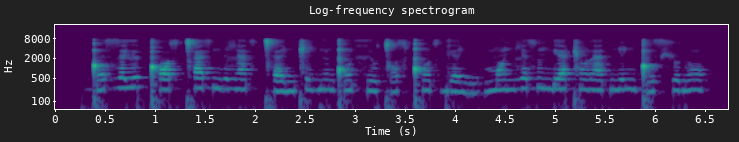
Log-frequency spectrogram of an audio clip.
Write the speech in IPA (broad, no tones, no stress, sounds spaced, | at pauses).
ɡ͡ǃ ɛ s z ɛ lʲ ɔ ǃʰ ɔ s ǀʰ æ s ŋ i ɮ æ̃ s ǀʰ ɛ ɲ ǁ i ɡʲ ũ ǃʼ ũ xʲ u ɡ͡ǀ ɔ s ǃʰ ũ s ɡʲ ɛ ɲ | m ɔ̃ ɲ ɮ ɪ s ũ ɲ ɾʲ æ ǁ ũ l æ̃ s ɲ ɛ ɲ ɡ͡ǃ i s ʃ u d ũ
